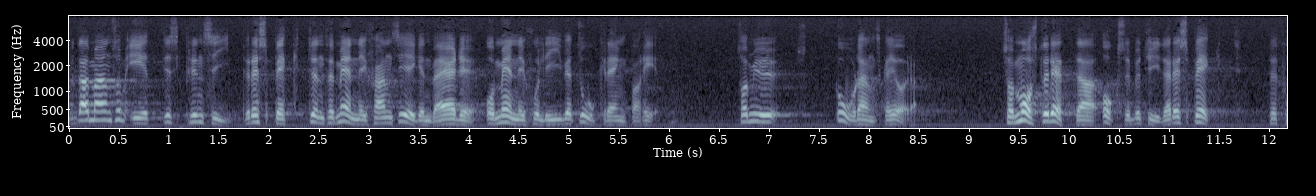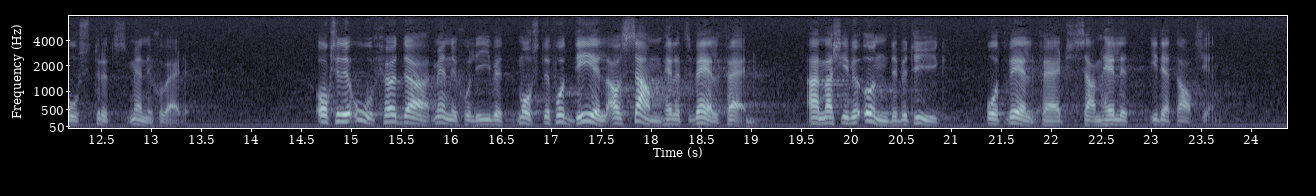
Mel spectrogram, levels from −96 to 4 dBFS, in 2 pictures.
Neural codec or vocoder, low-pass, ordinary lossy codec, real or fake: none; none; none; real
